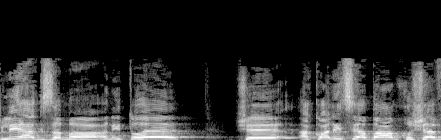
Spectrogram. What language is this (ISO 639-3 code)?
heb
